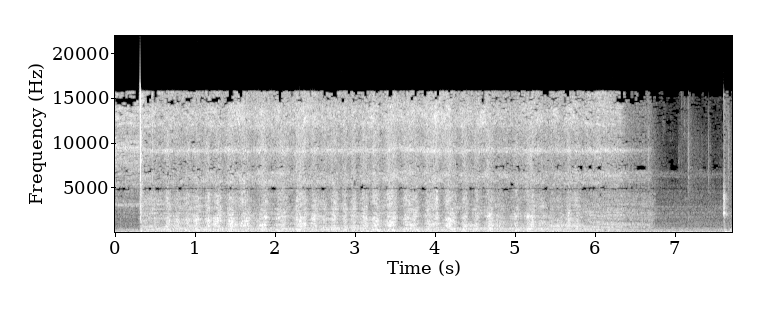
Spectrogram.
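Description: Handheld torch clicking on and hissing steadily as it is passed over wet acrylic pouring paint. The flame cuts out about six and a half seconds in.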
